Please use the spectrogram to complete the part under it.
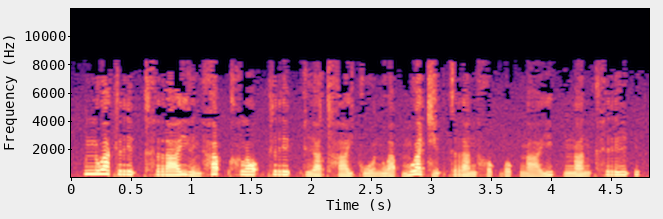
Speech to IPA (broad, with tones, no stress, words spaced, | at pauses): nu˥˩a̯kri˦˥ʔ kʰraː˦˥ji˨˩nha˥˩p̚ kʰlɔ˦˥ʔ kri˥˩t̚ki˧a̯tʰa˧j kwu˩˦nwa˨˩p̚mu˥˩a̯t͡ɕi˨˩ʔ tra˧nho˨˩k̚wo˨˩k̚ŋa˩˦j | ŋa˧nkʰri˦˥ʔ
